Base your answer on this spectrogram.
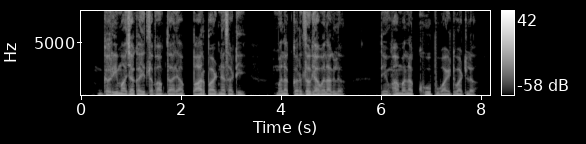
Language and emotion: Marathi, sad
